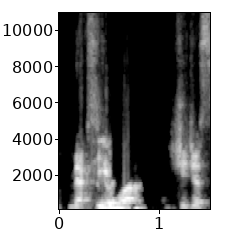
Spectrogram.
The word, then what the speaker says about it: Tijuana: Tijuana, Mexico. Tijuana.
